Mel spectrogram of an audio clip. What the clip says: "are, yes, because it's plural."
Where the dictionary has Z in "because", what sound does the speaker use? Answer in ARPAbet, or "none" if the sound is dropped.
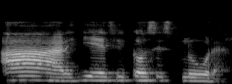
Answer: S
